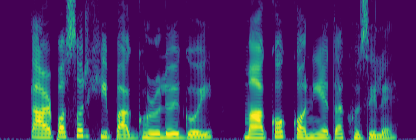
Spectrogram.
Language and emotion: Assamese, neutral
